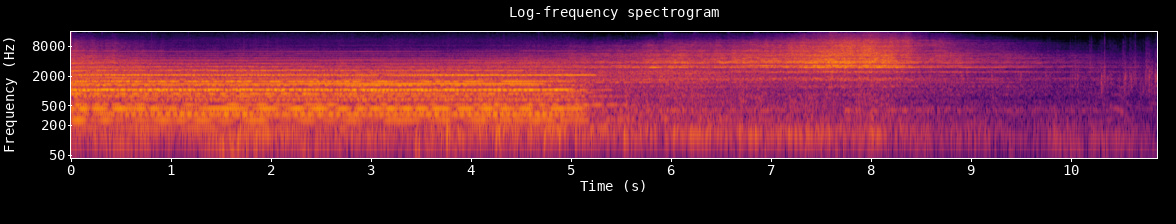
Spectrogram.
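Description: An instrumental ensemble holding a loud sustained final chord that stops about five seconds in. It is followed by a swell of rushing, hissing noise that peaks and then fades away.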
